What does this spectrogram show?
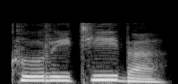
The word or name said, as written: curitiba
